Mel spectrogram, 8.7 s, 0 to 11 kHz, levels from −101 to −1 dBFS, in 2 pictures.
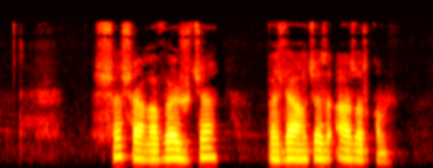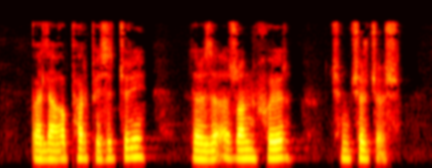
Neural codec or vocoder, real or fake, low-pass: none; real; 7.2 kHz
